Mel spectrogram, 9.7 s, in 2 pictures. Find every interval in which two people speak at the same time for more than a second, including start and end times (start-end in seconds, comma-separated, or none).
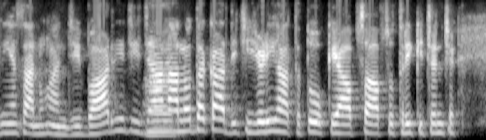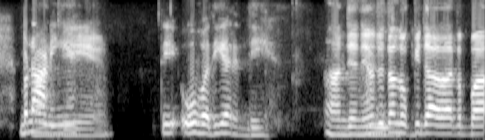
none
